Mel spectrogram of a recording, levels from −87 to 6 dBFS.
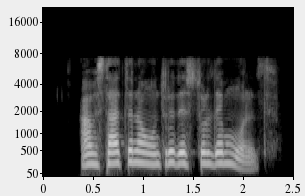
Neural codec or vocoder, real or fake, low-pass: none; real; 7.2 kHz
